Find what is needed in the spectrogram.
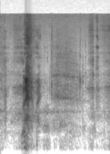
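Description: A single short, sharp vocal burst about half a second in, followed by faint room noise.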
